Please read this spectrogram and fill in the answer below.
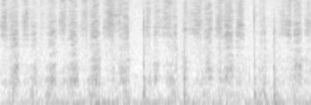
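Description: Chalk writing on a blackboard: a run of short, scratchy strokes with a few sharper taps of the chalk against the board.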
